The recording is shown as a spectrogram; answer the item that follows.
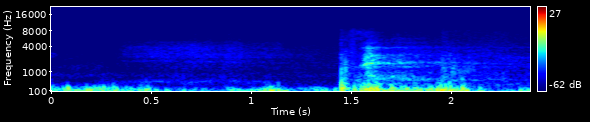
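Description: Wind buffeting the camera's microphone as a steady low rumble, with a short voiced sound about one and a half seconds in.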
